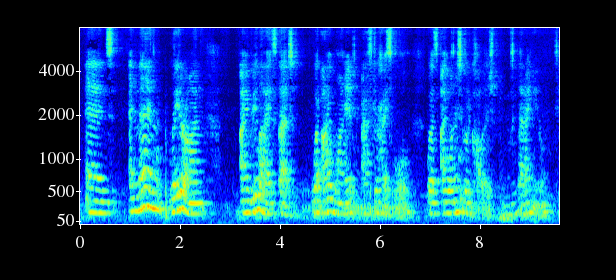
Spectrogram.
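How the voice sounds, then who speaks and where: A young woman from Alaska telling her story as a panelist, thoughtful with many ums and pauses. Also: on the low side. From United States (Alaska). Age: young adult. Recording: echoey room from far off with noise.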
